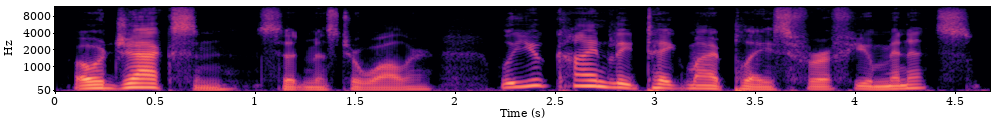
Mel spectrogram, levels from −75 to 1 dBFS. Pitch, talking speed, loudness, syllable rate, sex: 120 Hz, 190 wpm, -22 LUFS, 5.2 syllables/s, male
